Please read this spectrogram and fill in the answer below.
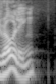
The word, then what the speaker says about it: Rowling: Rowling ausspricht. Aha. Sagt man Rowling oder Rowling? Sie selbst sagt, es klingt wie Rowling.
